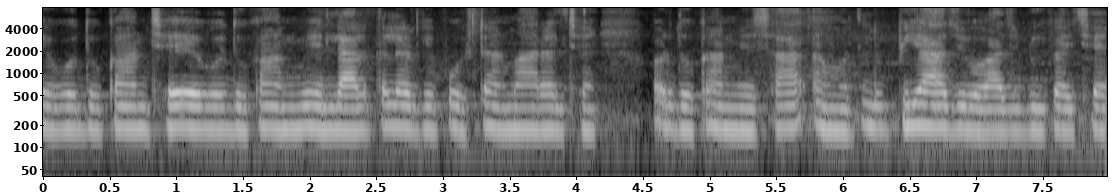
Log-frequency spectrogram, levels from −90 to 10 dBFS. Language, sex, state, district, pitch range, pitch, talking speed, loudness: Maithili, female, Bihar, Samastipur, 170-185 Hz, 175 Hz, 160 wpm, -25 LUFS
